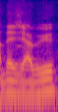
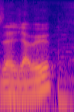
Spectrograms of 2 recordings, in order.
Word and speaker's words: Deja Vu: Deja Vu, y se llama Deja Vu, la pronunciación exacta, porque ya se habla francés y es Deja Vu.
